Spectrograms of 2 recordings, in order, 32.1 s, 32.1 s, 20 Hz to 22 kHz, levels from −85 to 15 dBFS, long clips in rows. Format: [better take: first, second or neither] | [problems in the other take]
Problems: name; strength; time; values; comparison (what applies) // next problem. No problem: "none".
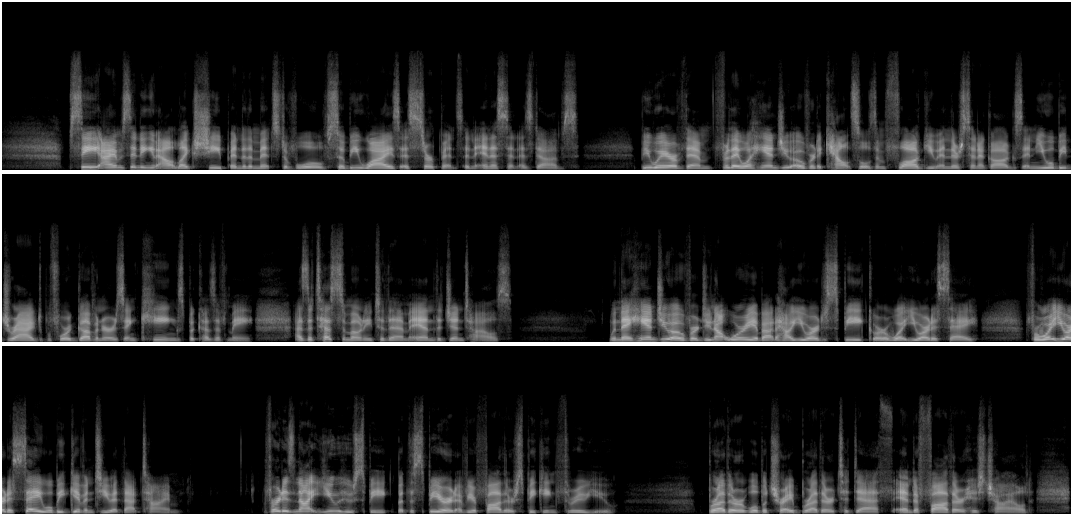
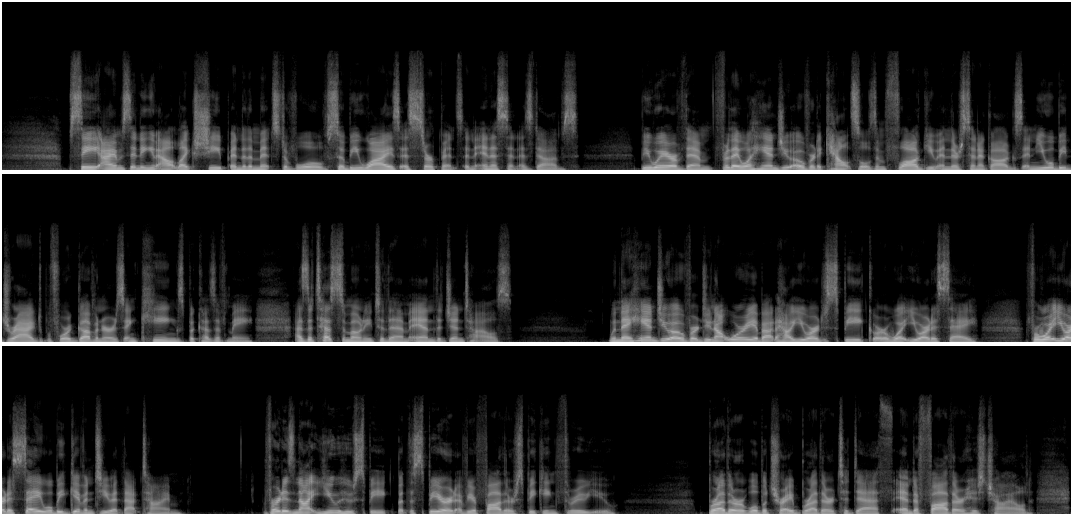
second | thin; very; fading below 350 Hz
